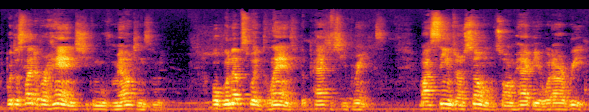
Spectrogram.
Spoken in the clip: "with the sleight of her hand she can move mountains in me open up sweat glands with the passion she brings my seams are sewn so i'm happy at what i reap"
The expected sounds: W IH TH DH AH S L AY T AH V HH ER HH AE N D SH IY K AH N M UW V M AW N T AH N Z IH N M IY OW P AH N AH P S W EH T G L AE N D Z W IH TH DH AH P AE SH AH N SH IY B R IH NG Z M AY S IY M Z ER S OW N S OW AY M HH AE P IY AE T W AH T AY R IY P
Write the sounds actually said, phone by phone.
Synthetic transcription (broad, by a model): W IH DH AH S L AY T AH V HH ER HH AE N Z SH IY K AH N M UW V M AW N T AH N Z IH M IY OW AH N AH P S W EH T G L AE N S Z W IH DH AH P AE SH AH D SH IY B R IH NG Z M AY S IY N Z ER S OW N S OW AY M HH AE P IY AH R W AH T AY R IY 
